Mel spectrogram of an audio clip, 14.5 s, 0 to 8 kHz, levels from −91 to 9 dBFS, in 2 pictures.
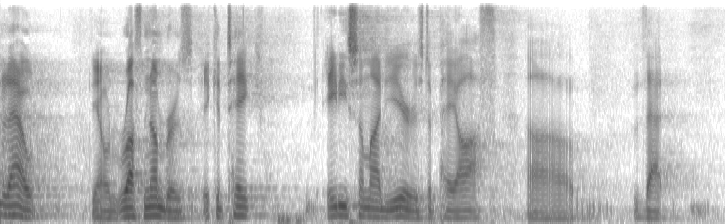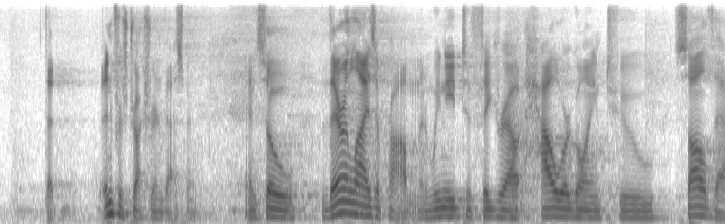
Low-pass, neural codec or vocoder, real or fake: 7.2 kHz; none; real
